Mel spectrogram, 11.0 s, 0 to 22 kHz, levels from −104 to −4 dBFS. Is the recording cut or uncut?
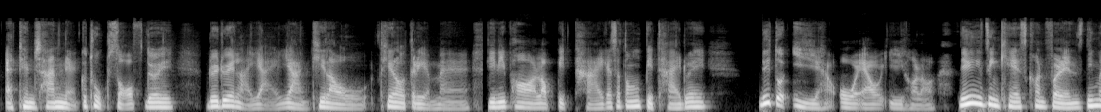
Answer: uncut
